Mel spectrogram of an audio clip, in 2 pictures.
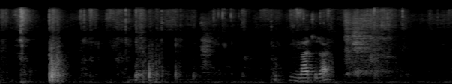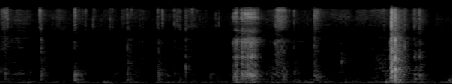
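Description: Small cardboard phone boxes being handled: slid out of a corrugated shipping carton and set down on a glass counter, with light scraping and rustling of cardboard and scattered knocks, the sharpest a little before the end.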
